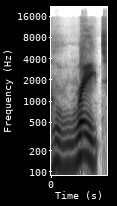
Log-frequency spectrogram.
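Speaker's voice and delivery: heavy, fake-sounding stress on "great". Showing how to say the line to Tommy again, with stress on 'great'. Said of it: "Have a like emphasis on great".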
